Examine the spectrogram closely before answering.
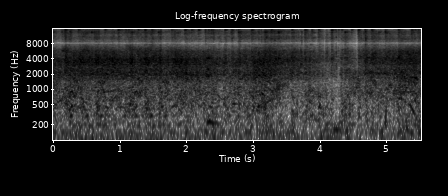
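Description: A sword slashes and clangs against a creature.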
